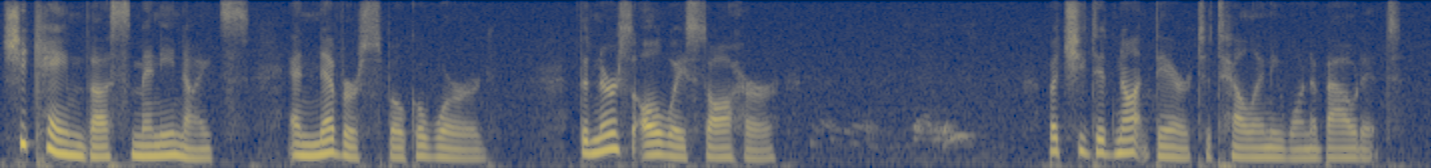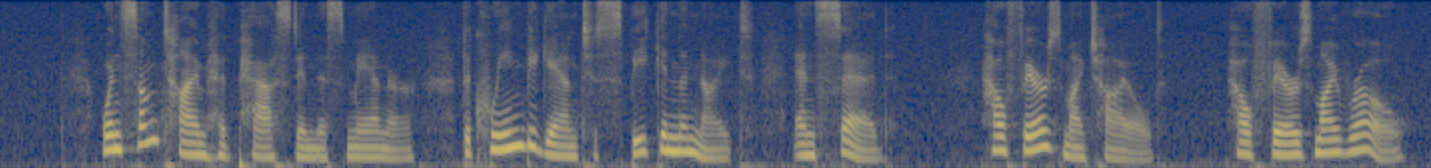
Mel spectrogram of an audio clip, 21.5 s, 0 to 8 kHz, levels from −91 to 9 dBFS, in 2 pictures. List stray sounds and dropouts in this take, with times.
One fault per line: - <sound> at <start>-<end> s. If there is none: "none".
- cough at 6.1-7.6 s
